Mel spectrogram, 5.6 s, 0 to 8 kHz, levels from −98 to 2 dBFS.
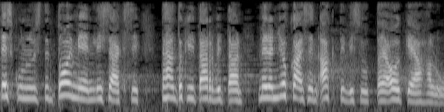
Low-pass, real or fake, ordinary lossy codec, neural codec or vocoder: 7.2 kHz; real; none; none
